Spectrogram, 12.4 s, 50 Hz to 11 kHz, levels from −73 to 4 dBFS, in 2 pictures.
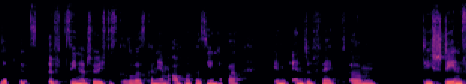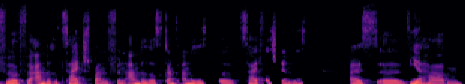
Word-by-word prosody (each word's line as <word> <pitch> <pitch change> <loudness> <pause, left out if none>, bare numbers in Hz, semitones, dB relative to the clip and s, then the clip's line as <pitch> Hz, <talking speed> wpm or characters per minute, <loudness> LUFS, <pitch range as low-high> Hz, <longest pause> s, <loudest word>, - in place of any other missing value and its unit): der 175 - +3 0.2
Blitz 220 -1 -6
trifft 210 0 -3
sie 215 0 +1
natürlich, 195 0 +3
das 195 +1 -12
ge - - -11
sowas 185 0 -1
kann 195 0 0
ja 185 - -1
m 185 - -2
auch 190 +2 -5
mal 195 - +1
passieren. 190 0 0
Aber 175 0 -6 0.4
im 190 +1 +3
Endeffekt, 195 -1 0
ähm, 180 0 0 0.6
die 195 -1 +6
stehen 205 +3 +5
für 205 -3 +3
für 200 +1 -2
andere 210 -1 +2
Zeitspannen, 205 -8 -2
für 175 +1 -7
'n 175 - -3
anderes 185 0 +2
ganz 195 +1 +1
anderes, 195 0 +3 0.2
äh, 180 0 -1
Zeitverständnis, 190 0 -3 0.6
als, 185 0 -1
äh, 185 -1 +1
wir 225 0 +5
haben. 165 0 -4
190 Hz, 170 wpm, -30 LUFS, 185-200 Hz, 0.6 s, die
